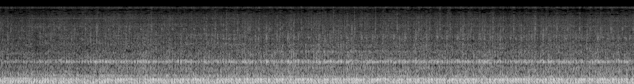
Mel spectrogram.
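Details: Yamaha YZF-R1 at even idle: a quick metallic chatter over the low exhaust drone, an abnormal ticking noise from the engine head; cause not confirmed.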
